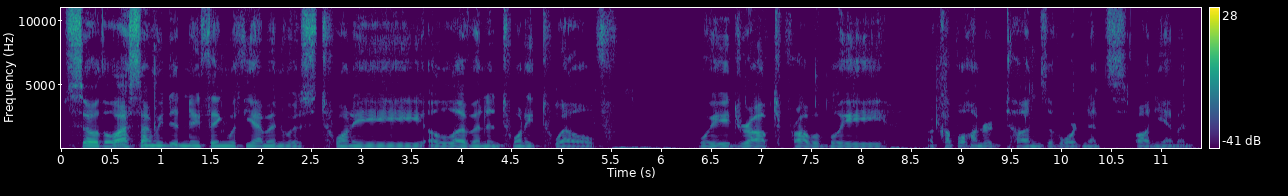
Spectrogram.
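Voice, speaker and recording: Low-pitched male co-host, terse and dry. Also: little pitch movement, a little slow, a little mellow. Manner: terse, dry one-word replies. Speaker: podcast co-host. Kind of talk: casual podcast chat.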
